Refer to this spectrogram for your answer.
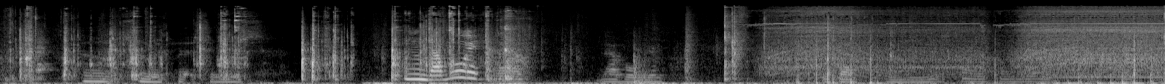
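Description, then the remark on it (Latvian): A few seconds of talking give way to a cordless screwdriver whirring steadily for several seconds as a smoke detector is screwed onto the ceiling, with a brief dip in the motor's pitch midway. “Dūmu detektoru pieskrūvējam pie griestiem”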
